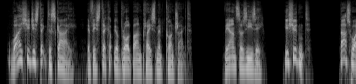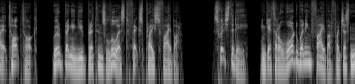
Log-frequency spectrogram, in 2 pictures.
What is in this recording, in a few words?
Commercial Talk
